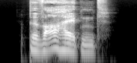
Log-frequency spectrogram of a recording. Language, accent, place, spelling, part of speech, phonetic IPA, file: German, Germany, Berlin, bewahrheitend, verb, [bəˈvaːɐ̯haɪ̯tn̩t], De-bewahrheitend.ogg
- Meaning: present participle of bewahrheiten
